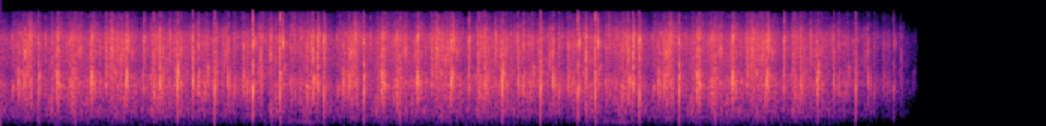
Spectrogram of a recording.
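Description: Audience applauding, a dense, even patter of many hands clapping that cuts off abruptly about six seconds in.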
